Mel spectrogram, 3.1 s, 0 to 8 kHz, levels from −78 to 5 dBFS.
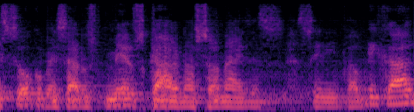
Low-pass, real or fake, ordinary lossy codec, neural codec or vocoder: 7.2 kHz; fake; none; vocoder, 24 kHz, 100 mel bands, Vocos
